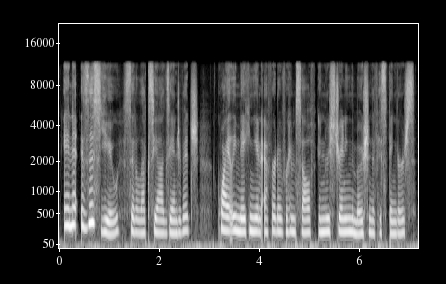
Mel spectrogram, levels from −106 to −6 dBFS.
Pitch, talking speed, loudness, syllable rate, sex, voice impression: 215 Hz, 165 wpm, -18 LUFS, 5.7 syllables/s, female, very feminine, slightly young, slightly adult-like, very thin, slightly tensed, slightly powerful, slightly bright, hard, very clear, very fluent, cute, slightly cool, very intellectual, very refreshing, sincere, very calm, friendly, reassuring, unique, elegant, very sweet, slightly strict, slightly sharp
